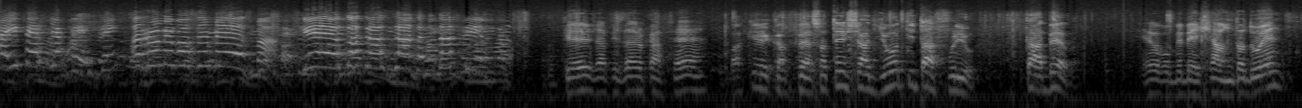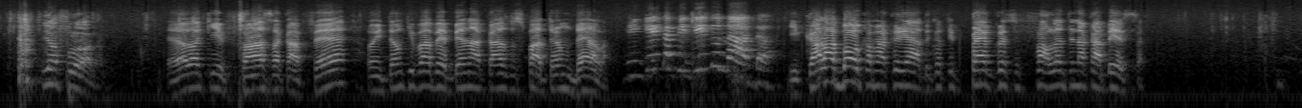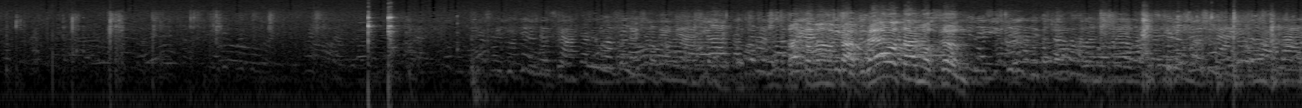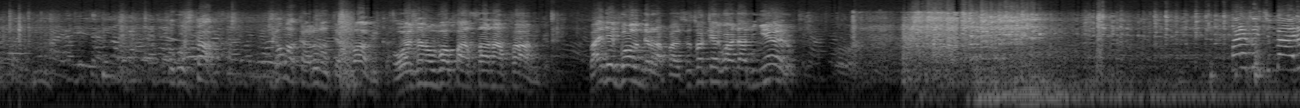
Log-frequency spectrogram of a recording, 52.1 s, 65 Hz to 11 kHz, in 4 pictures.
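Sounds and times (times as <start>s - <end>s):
faint background voices: 25.6s - 43.2s
vehicle engine starting and running: 47.6s - 51.8s.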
